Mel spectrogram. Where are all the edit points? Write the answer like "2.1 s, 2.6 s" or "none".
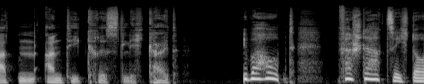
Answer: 2.4 s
